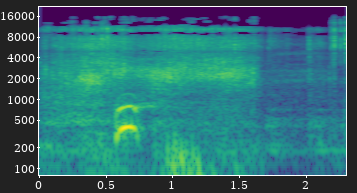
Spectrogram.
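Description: A man's short "woo" about half a second in, over a steady rushing hiss that stops abruptly near the end.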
